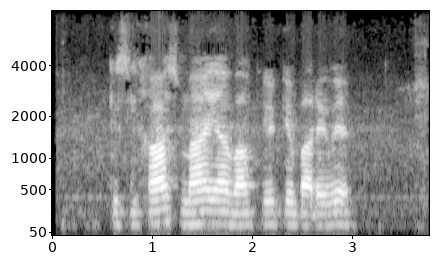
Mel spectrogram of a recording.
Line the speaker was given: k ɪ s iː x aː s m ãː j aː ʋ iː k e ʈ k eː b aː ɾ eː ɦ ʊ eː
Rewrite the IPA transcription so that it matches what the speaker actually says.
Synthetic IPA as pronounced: k ɪ s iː x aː s m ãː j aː ʋ aː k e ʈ k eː b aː ɾ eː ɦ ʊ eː

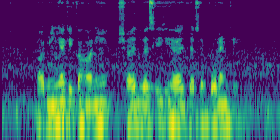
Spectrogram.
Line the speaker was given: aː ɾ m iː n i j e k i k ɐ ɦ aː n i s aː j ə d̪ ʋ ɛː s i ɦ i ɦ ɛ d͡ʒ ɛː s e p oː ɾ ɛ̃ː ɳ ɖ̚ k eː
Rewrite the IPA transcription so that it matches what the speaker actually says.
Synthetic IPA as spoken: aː ɾ m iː n i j a k i k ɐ ɦ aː n i ʃ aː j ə d̪ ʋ ɛː s i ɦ i ɦ ɛ d͡ʒ ɛː s e p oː l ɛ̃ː ɳ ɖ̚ k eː

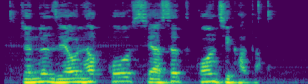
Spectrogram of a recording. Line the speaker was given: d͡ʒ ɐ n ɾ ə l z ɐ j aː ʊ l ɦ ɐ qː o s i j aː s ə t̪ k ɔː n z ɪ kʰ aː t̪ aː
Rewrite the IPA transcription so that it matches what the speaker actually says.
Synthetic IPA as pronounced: d͡ʒ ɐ n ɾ ə l z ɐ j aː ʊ l ɦ ɐ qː o s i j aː s ə t̪ k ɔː n s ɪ kʰ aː t̪ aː

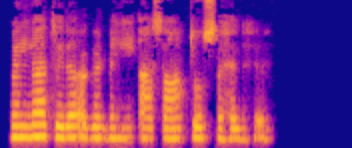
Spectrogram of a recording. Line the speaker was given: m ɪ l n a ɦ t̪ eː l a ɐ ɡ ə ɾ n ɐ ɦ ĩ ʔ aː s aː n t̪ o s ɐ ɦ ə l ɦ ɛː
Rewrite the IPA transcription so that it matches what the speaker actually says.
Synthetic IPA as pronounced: m ɪ l n a t̪ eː ɾ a ɐ ɡ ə ɾ n ɐ ɦ ĩ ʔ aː s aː n t̪ o s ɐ ɦ ə l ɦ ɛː

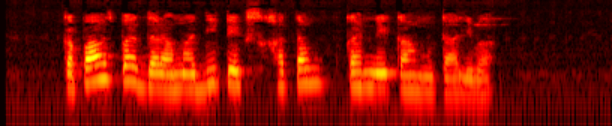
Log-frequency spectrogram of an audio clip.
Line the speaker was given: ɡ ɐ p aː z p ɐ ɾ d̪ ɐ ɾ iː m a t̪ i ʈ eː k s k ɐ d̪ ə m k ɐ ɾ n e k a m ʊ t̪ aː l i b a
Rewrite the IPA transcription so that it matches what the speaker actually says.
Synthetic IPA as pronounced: k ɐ p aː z p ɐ ɾ d̪ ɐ ɾ aː m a d̪ i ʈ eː k s x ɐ t̪ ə m k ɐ ɾ n e k a m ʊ t̪ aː l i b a

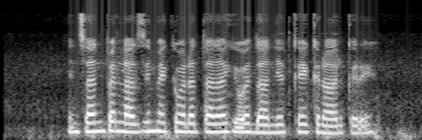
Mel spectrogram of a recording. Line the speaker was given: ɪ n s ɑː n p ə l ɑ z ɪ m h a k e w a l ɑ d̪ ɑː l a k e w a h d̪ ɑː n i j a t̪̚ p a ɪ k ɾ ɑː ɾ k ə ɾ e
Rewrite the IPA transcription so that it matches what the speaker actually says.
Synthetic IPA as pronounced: ɪ n s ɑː n p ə l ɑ z ɪ m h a k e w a l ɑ t̪ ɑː l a k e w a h d̪ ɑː n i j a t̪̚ k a ɪ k ɾ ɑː ɾ k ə ɾ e

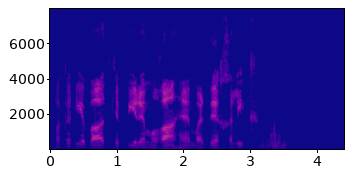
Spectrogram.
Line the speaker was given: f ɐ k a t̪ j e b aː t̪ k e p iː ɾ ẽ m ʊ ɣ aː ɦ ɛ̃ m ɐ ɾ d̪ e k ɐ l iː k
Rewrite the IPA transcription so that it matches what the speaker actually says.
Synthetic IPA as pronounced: f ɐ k ə t̪ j e b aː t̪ k e p iː ɾ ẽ m ʊ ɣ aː ɦ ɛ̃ m ɐ ɾ d̪ e x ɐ l iː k

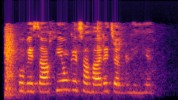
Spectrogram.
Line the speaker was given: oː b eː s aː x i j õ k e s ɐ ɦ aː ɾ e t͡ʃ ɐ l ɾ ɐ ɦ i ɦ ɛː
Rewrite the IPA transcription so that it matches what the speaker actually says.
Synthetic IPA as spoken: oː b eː s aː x i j õ k e s ɐ ɦ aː ɾ e t͡ʃ ɐ l ɾ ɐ ɦ i ɦ ɛː

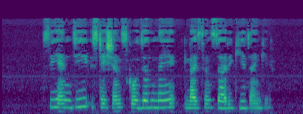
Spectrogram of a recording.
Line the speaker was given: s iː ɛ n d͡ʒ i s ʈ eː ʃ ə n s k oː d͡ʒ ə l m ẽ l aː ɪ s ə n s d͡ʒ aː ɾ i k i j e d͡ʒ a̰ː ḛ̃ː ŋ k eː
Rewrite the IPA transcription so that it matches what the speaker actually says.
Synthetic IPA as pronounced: s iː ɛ n d͡ʒ i s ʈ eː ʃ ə n s k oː d͡ʒ ə l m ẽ l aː ɪ s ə n s d͡ʒ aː ɾ i k i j e d͡ʒ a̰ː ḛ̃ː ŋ ɡ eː

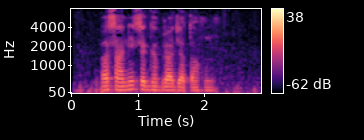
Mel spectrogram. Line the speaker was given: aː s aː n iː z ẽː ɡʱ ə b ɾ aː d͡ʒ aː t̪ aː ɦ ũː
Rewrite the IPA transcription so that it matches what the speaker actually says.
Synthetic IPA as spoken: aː s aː n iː s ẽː ɡʱ ə b ɾ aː d͡ʒ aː t̪ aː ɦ ũː

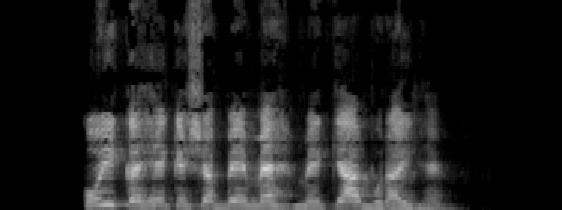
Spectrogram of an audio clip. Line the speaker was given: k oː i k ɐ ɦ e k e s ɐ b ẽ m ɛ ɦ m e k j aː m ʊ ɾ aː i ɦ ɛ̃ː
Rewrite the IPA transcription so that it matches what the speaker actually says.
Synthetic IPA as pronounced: k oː i k ɐ ɦ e k e ʃ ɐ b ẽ m ɛ ɦ m ẽ k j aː b ʊ ɾ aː i ɦ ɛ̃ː

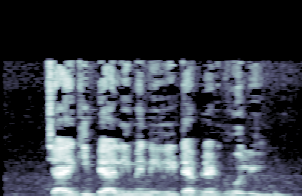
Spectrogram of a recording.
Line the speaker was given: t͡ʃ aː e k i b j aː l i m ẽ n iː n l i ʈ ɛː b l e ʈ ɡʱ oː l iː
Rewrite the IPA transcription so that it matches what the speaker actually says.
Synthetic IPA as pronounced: t͡ʃ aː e k i p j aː l i m ẽ n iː l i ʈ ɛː b l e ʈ ɡʱ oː l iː

